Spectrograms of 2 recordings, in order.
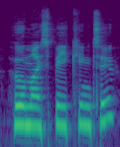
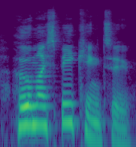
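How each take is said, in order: First: The voice rises at the end. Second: The voice falls at the end. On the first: "We could go up too" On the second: "we probably will go down at the end"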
